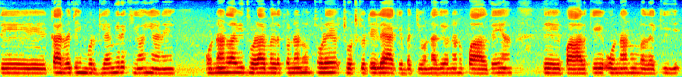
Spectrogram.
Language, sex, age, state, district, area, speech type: Punjabi, female, 45-60, Punjab, Gurdaspur, rural, spontaneous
